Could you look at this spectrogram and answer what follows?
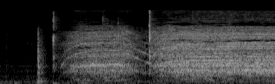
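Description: A hair dryer clicks on after a couple of handling knocks and blows steadily, a loud close whooshing roar drying glue on handmade cards, with a brief click midway.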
